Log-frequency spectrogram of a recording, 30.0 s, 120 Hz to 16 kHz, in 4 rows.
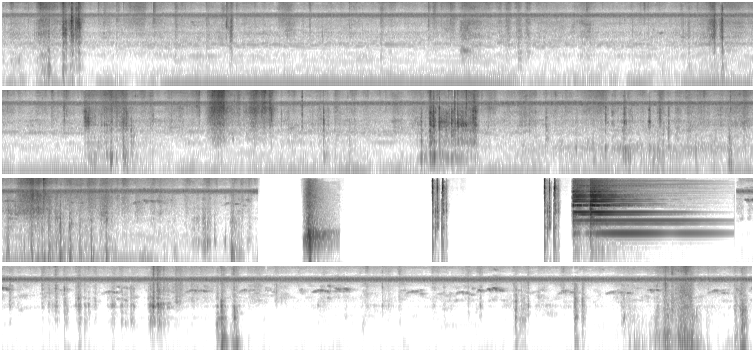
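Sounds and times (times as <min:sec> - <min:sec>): sharp knock with a ring: 0:20.8 - 0:22.3.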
